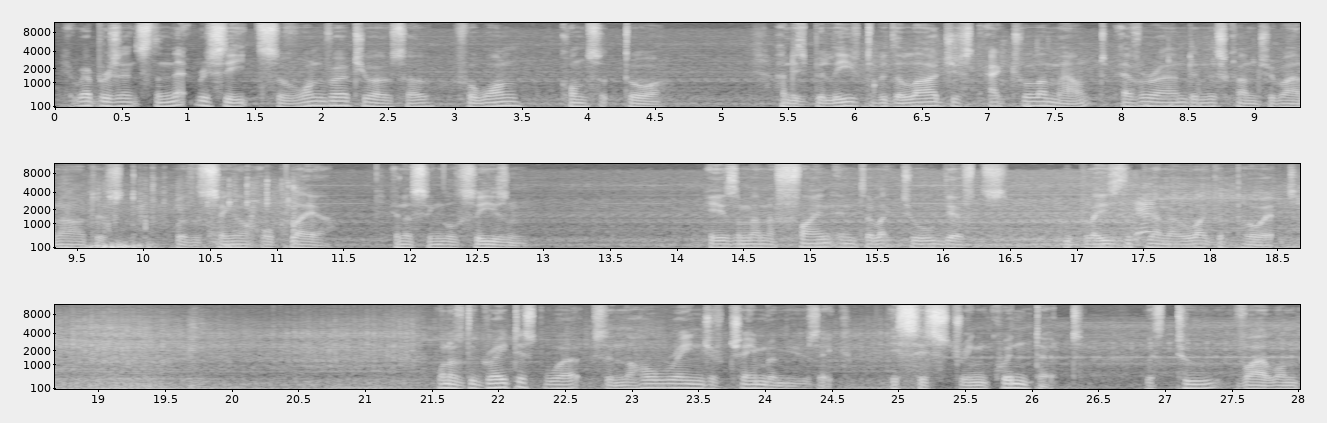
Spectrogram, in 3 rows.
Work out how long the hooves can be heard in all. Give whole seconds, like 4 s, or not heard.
5 s.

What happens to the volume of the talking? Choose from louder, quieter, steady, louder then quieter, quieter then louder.
steady.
